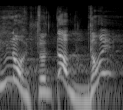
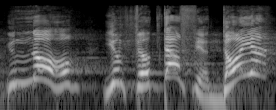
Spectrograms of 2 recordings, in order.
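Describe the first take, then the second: First: It is said fast and slurred together. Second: It is said slowly and clearly.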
